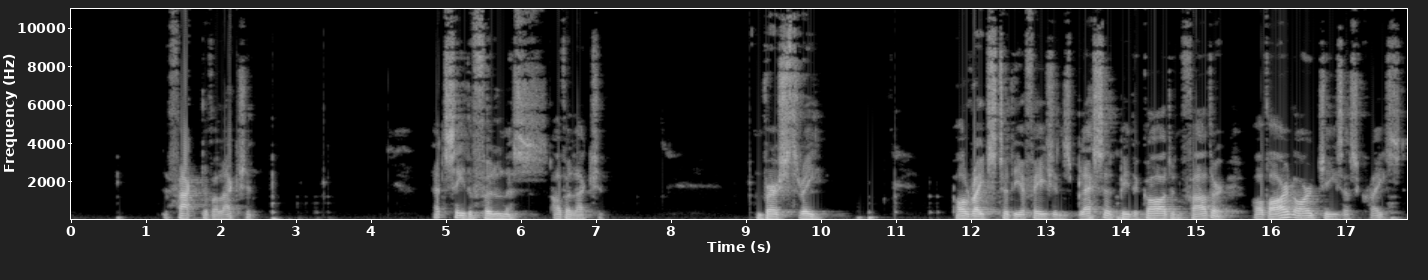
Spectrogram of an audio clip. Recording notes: This sermon was preached at Ballymacashon, and Templepatrick Reformed Church, where this recording was made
